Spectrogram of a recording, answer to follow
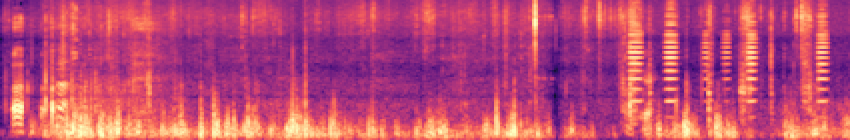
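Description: Gravelly desert soil being scraped and dug by hand with a small tool, rough and crunchy. Near the end, a Fisher Gold Bug metal detector gives a buzzy target tone that pulses about four times a second as its coil sweeps over the dug hole, signalling the buried iron meteorite.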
